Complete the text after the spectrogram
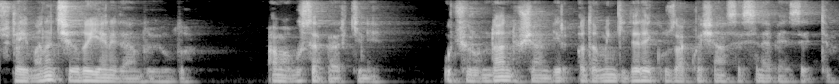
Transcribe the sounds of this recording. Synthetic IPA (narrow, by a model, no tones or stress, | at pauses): sylʲejmanɯnt͡ʃʰɯlˠd̪ɯje̞nid̪ænd̪ujulˠd̪ʊ | amabusakʰaɾcʰinɪ | ut͡ʃʰuɾumd̪and̪yʃænbiɾad̪amɯnɟid̪eɾɛcuzaklˠaʃanse̞sinɛbɛnzɛt̪ʰːim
